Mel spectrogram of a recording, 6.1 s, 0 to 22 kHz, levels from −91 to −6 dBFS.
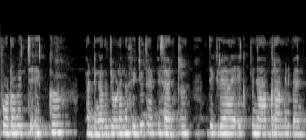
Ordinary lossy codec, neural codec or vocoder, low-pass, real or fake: none; none; 7.2 kHz; real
